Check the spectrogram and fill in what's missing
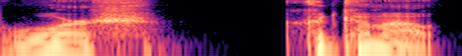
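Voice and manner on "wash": "warsh", wash with an R put in; dialect added R. Shown as a demonstration. Friend explaining Irish dialects, wash with R. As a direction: say "warsh" with R before the sh. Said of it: "certain Irish dialects where warsh".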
